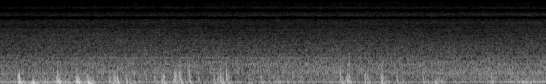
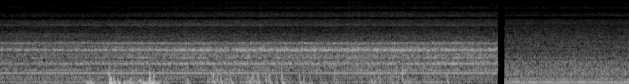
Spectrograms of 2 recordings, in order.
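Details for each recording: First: Air handler fan motor at a friend's house after replacement, running normally: even low whoosh and hum, no scraping, rattling or squeal; cool air expected for the next 7 years. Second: Air handler fan motor at a friend's house before replacement: steady droning hum with irregular knocks and thumps early on, from the worn, failing fan motor.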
